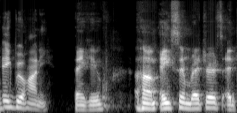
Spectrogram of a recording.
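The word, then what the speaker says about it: Igbinoghene: Igbuhani.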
